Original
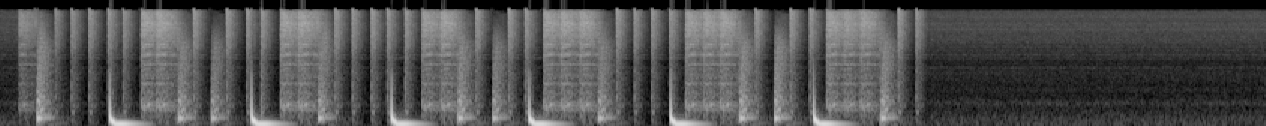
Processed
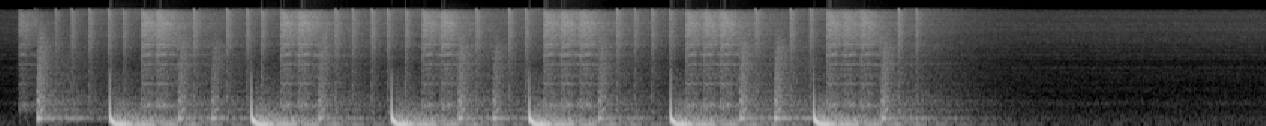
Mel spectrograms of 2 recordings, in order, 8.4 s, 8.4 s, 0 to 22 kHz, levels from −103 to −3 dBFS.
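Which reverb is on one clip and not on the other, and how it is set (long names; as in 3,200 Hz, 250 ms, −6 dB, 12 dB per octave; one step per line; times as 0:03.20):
four-comb reverb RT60 1.7 s, combs from 29 ms, DRR 6.5 dB
level −6 dB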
